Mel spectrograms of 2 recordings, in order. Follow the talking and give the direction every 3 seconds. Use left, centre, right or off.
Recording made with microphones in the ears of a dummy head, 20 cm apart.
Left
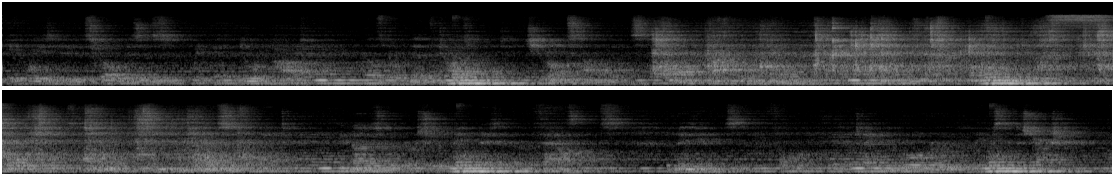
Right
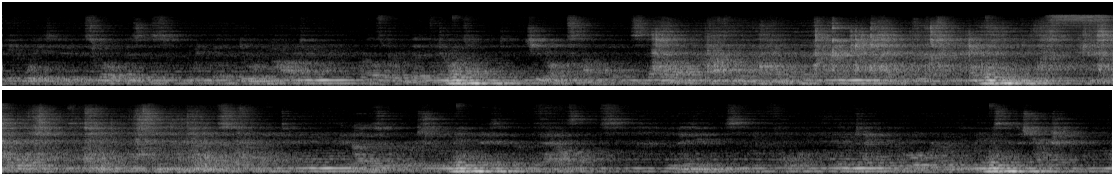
right, right, right, centre, left, left, left, left.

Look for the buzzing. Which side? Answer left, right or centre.
right.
